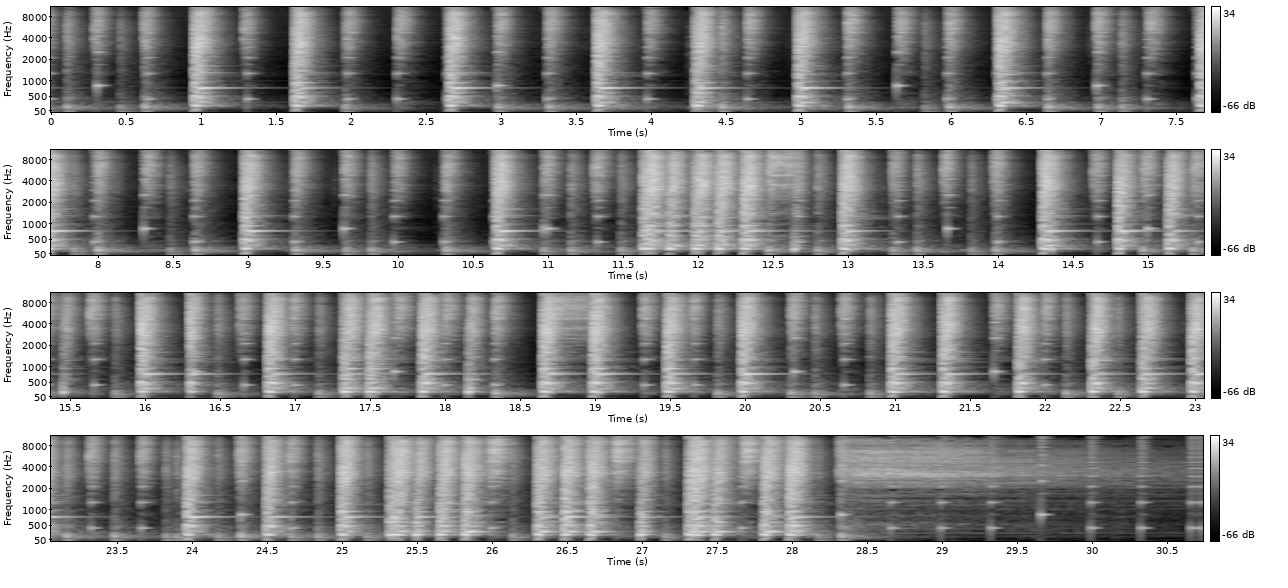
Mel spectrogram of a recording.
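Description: Acoustic drum kit played in a steady groove of bass drum, snare and hi-hat, an accent exercise spread across the kit's pieces. From about twelve seconds in a cymbal wash thickens the sound. Near the end the playing stops and a cymbal rings out.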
